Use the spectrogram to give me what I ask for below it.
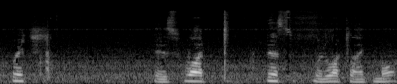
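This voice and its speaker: Noticeable background noise sits behind a man talking at a fairly slow pace in a medium-pitched voice. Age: 70s. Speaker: vlogger. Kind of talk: casual narration while driving. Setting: in a car. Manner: relaxed, leisurely.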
